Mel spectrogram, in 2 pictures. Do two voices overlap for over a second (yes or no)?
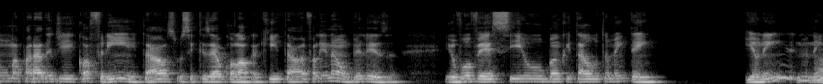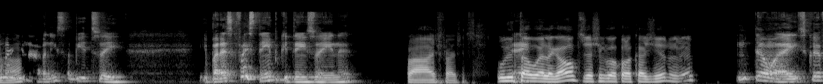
no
